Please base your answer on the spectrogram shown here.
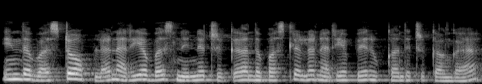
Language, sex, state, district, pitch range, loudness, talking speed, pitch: Tamil, female, Tamil Nadu, Nilgiris, 185-215 Hz, -18 LUFS, 135 wpm, 195 Hz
